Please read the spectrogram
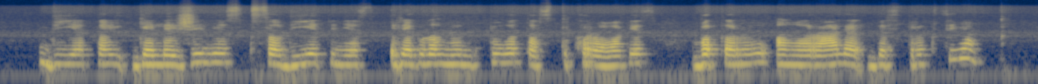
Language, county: Lithuanian, Alytus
